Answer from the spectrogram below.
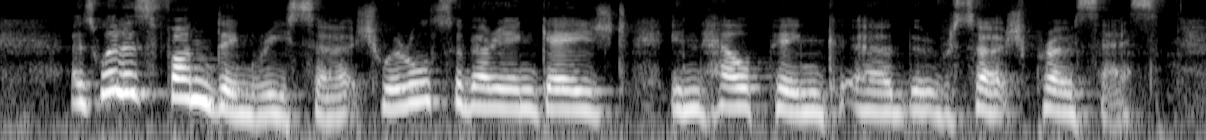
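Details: Adult woman speaking; Normal speech.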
